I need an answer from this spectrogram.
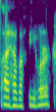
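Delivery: ordinary talk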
